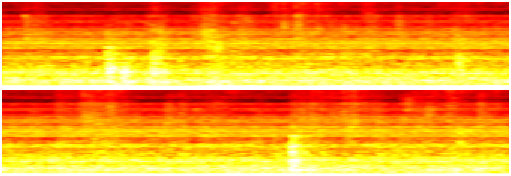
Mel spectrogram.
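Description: A hand mixes food in a wooden bowl with light knocks.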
